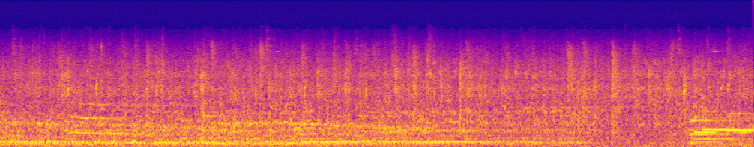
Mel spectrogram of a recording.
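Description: Rain pouring and tapping on a window, with thunder rumbling in the distance and music from a television's commercials playing underneath. A new tune from the TV starts about nine seconds in.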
